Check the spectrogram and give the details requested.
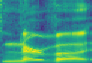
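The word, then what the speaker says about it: Nepveux: anybody if you're curious nerva is spelled n-e-p-v-e-u-x i had to i had to ask her on promo pic day i'm gonna need a pronunciation for that one she takes that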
